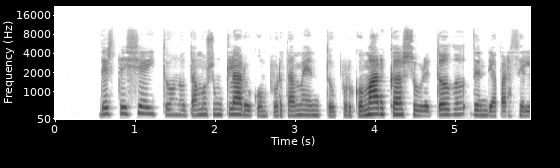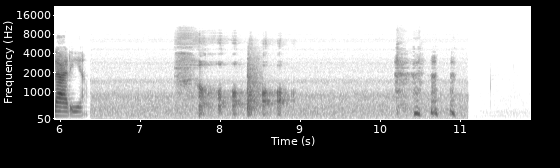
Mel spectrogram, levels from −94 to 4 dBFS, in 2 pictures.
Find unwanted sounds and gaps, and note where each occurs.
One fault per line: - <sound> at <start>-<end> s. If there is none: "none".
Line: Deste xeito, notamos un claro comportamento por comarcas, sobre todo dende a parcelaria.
- laugh at 7.4-9.0 s
- laugh at 10.2-11.0 s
